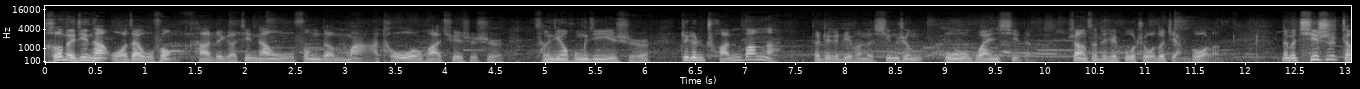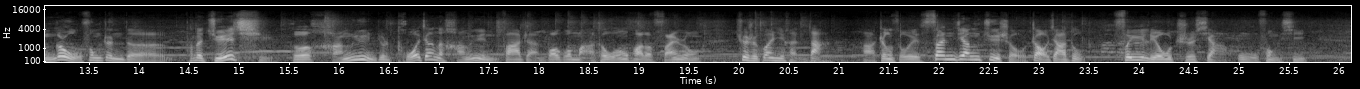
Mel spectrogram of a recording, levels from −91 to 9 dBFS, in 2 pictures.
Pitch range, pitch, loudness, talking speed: 110-170 Hz, 125 Hz, -25 LUFS, 270 characters per minute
